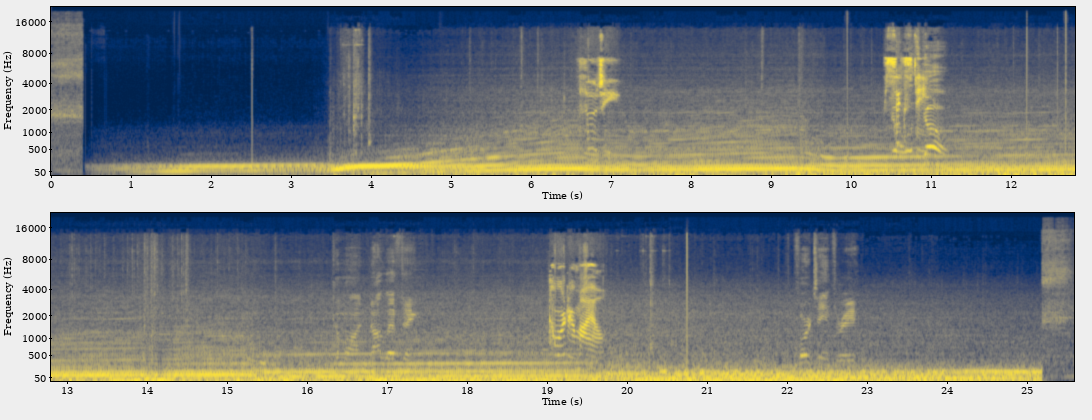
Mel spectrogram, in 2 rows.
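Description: Infiniti Q45 engine running with a steady low rumble, rising and falling pitch as it accelerates and revs repeatedly over the stretch, loud and close, with occasional brief sharp noises on top.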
